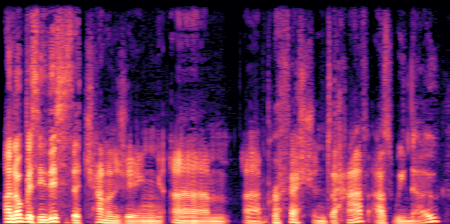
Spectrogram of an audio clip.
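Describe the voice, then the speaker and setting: A man's voice: low-pitched, expressive, moderate pace, a bit bright, no echo. Chatty man, dry close sound. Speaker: podcast host. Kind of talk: casual conversational interview.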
